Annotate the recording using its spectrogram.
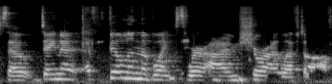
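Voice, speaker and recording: A woman speaks with a Southern US accent. Her pitch is medium, and her pace is moderate. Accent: southern US twang. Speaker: tech coaching leader. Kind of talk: panel discussion. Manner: halting, many fillers.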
